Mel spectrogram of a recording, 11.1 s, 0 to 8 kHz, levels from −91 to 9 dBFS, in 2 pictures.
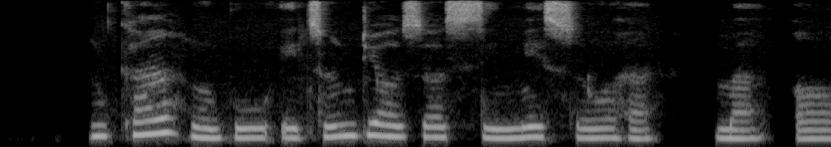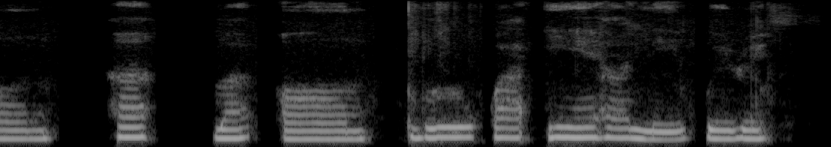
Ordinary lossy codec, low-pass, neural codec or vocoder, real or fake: none; none; none; real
